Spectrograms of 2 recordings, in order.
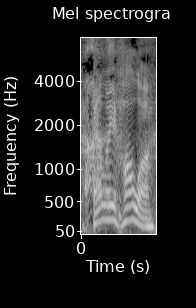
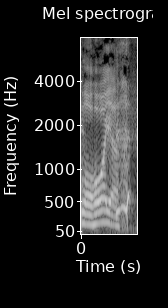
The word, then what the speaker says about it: La Jolla: I love listening to Chet GPT mispronounce L.A. Holla. – Yeah. – At least I can pronounce La Jolla, not real person.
